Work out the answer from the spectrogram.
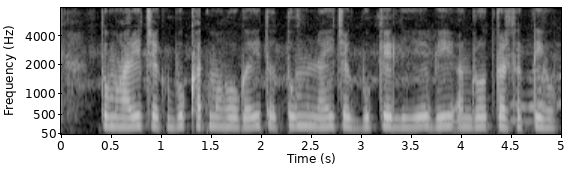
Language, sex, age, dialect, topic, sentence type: Hindi, female, 18-24, Awadhi Bundeli, banking, statement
